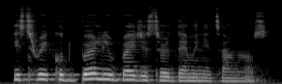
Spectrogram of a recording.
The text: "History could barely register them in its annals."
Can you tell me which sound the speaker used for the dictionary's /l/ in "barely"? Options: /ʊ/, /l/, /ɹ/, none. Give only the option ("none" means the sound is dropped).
/l/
